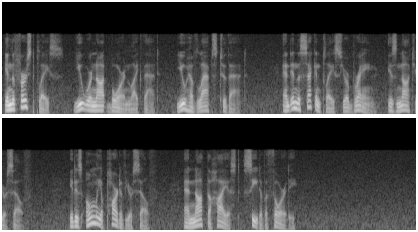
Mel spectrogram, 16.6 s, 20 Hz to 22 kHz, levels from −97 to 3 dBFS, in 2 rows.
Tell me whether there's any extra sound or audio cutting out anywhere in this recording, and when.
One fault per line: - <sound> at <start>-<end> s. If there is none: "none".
none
